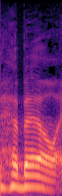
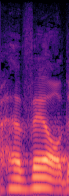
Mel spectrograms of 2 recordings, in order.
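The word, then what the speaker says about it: hebel (הבל): Vanity is the Hebrew word hebel, H-E-B-E-L, or hevel, depending on the pronunciation.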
